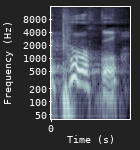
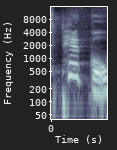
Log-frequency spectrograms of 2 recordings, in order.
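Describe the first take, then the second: First: "perkle", pickle said as PUR-kle; "perkle" with a Memphis "ur" vowel; Memphis pronunciation. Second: "pickle" said with a short i, no R; "pickle" in standard pronunciation. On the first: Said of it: "talk like that from Memphis". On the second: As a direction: say "pickle" as PIK-ul. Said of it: "No, it's pickle". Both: Retold or imitated.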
